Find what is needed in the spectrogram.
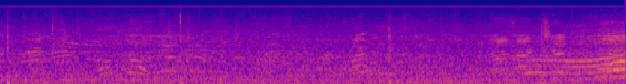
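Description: Scattered voices of spectators and players at an outdoor football match, several people calling and talking at once over a low background murmur.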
